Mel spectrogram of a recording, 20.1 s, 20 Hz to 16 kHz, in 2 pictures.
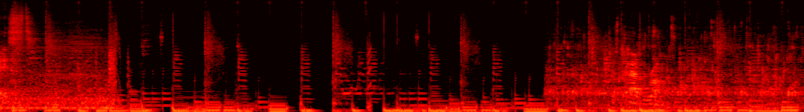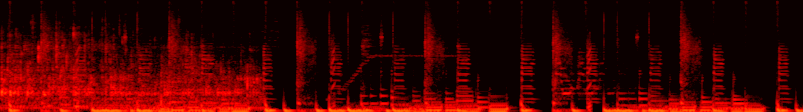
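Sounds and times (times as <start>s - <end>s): background music: 0.0s - 20.0s
liquid pouring and splashing: 6.8s - 13.4s.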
